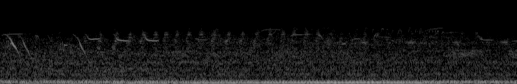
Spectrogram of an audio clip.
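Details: Eastern yellow wagtails (Motacilla tschutschensis macronyx) calling at Khao Yoi, Phetchaburi, Thailand, on 24 March 2021: several birds overlap in a stream of thin, high chirps and sweeping notes over a steady low traffic-like rumble.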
